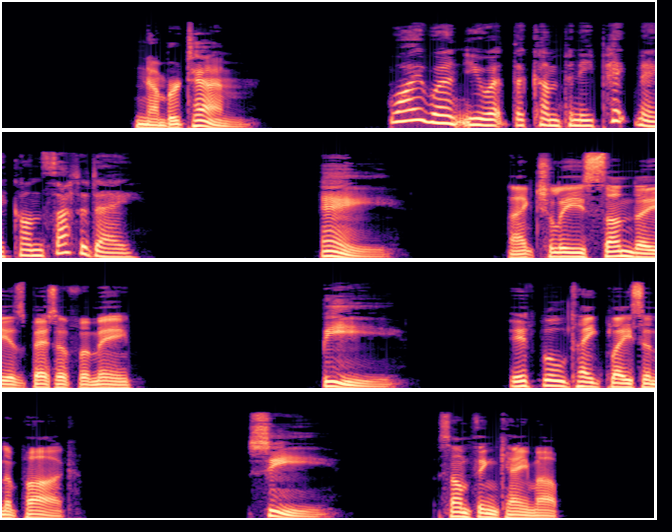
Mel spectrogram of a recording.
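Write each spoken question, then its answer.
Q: Why weren't you at the company picnic on Saturday?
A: C: Something came up.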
